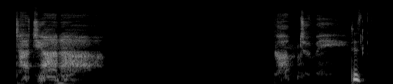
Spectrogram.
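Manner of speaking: put-on mournful young man's whisper, very quiet. A game master voices a voice carried on the wind through the gazebo: sad young man's whisper. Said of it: "it's like a whisper".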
